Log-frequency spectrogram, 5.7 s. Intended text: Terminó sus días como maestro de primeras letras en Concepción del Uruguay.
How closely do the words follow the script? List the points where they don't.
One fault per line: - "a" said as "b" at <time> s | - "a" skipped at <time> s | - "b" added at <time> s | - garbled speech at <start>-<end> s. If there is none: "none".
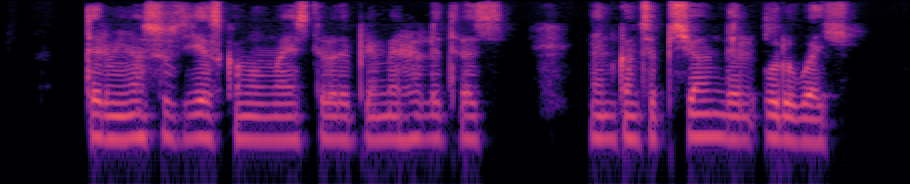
none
